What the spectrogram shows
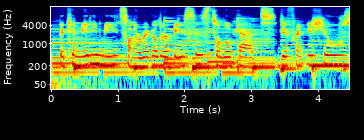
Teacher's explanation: there's quite a nasal sound going on the further north you go the stronger it gets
